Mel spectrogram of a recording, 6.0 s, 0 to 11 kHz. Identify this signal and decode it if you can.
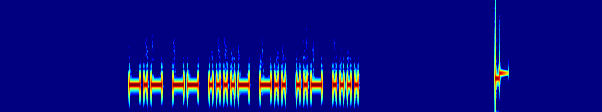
Morse code, heard as a keyed tone, about 31 wpm, 700 Hz. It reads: KM4DUH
